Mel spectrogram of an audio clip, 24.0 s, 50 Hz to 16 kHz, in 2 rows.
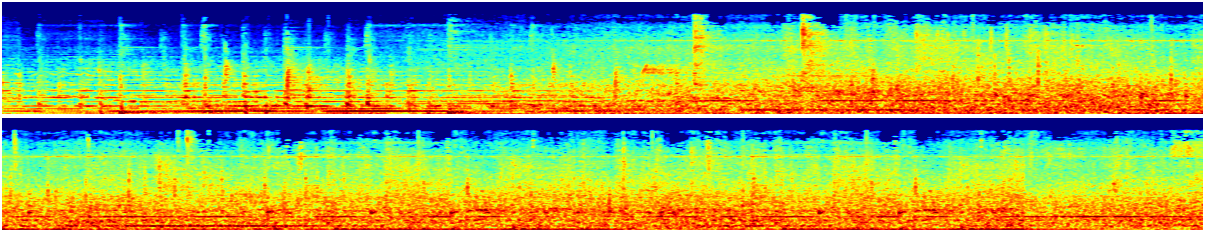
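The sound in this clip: A train on track 2, standing stopped at the platform, gives a steady, continuous rumble with faint tonal hums for the whole stretch, level in loudness, with no talk over it.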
